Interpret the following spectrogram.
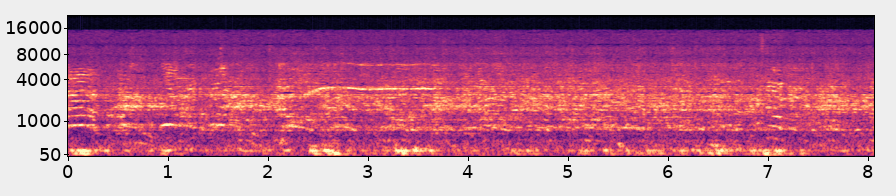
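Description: Faint, muffled arena background noise from a kickboxing broadcast playing through a TV speaker, with some low thuds and a brief whistle-like tone a few seconds in.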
